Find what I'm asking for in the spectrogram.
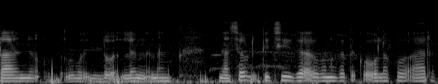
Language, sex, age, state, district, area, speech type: Santali, male, 45-60, Odisha, Mayurbhanj, rural, spontaneous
